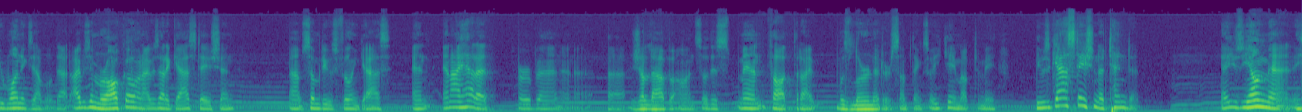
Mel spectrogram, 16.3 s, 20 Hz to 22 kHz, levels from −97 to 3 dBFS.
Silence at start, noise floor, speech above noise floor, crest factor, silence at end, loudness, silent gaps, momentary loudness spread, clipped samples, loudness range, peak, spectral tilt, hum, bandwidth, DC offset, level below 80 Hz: 0 s; -46 dBFS; 21 dB; 20 dB; 0 s; -26 LUFS; none; 18 LU; under 0.1%; 5 LU; -6 dBFS; -6.5 dB/octave; none; 15 kHz; under 0.1%; -46 dBFS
